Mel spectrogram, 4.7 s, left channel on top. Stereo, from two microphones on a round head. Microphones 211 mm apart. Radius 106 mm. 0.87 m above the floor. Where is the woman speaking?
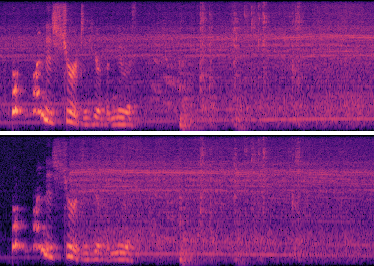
60° left (ahead or behind), 0.8 m; by 1.8 s 80° left, 2.5 m.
